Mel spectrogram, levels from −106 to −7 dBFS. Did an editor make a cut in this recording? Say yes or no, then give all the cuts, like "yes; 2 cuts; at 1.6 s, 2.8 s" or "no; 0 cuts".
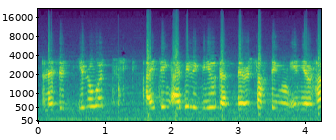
no; 0 cuts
